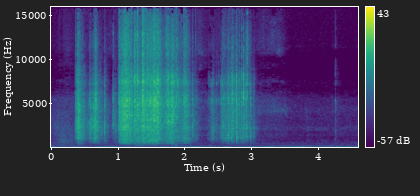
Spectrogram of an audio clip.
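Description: Small plastic gaming dice clattering and rattling together in a dice case, a dense rattle lasting about two and a half seconds, loudest in the middle, followed by a couple of single clicks near the end.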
